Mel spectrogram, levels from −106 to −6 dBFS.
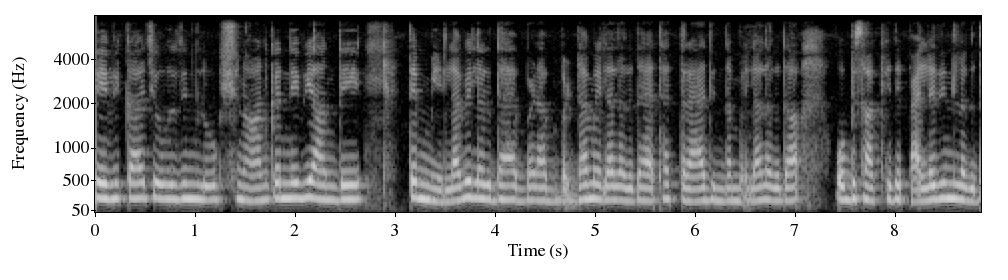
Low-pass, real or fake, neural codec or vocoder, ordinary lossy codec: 7.2 kHz; real; none; none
